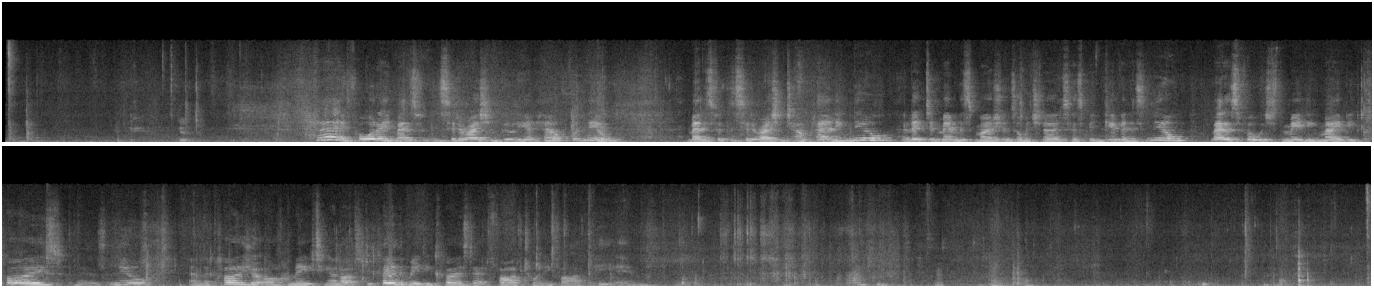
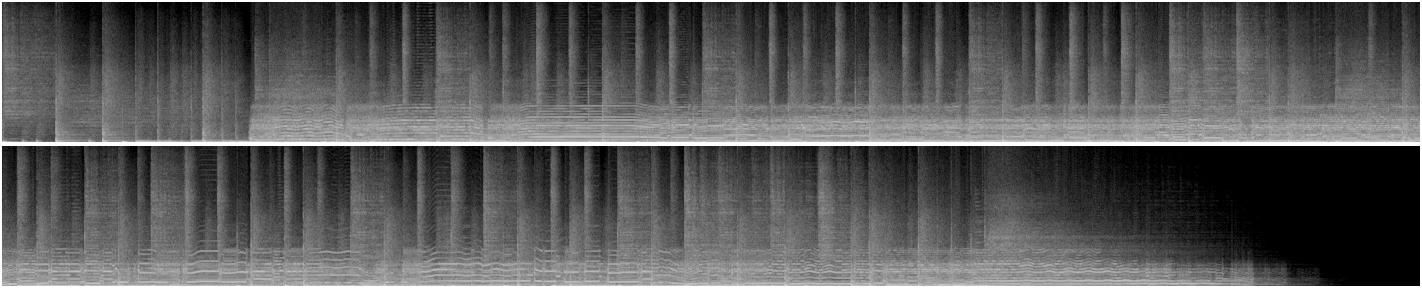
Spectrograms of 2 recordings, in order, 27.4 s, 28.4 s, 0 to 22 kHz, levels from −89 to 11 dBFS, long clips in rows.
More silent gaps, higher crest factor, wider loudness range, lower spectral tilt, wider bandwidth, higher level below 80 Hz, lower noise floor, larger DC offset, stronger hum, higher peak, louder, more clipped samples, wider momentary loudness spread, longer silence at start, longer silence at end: neither; about the same, 18 dB vs 14 dB; first, 14 LU vs 3 LU; about the same, -4 dB/octave vs -5 dB/octave; second, 16 kHz vs over 20 kHz; second, -56 dBFS vs -24 dBFS; second, -44 dBFS vs -75 dBFS; neither; neither; about the same, -4 dBFS vs -2 dBFS; second, -22 LUFS vs -15 LUFS; neither; first, 21 LU vs 6 LU; about the same, 0.05 s vs 0 s; second, 0 s vs 1.65 s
